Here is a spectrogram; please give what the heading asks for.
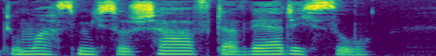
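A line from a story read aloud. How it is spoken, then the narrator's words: Whispering. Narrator (German): flüstert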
